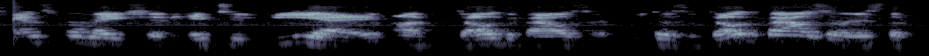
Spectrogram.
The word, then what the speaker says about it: Bowser: I know it's Bowser, but I growing up I always pronounced it Bowzer. Sounds weird saying Bowser.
